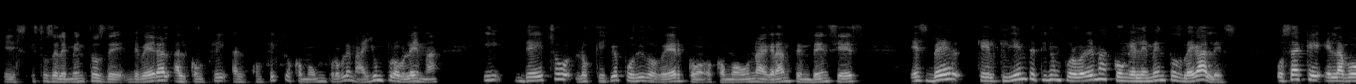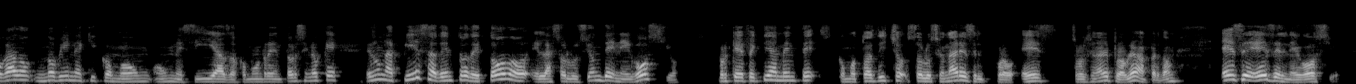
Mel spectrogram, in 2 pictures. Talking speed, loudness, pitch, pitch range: 200 wpm, -26 LUFS, 165 Hz, 130-195 Hz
